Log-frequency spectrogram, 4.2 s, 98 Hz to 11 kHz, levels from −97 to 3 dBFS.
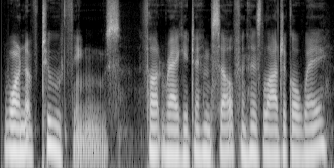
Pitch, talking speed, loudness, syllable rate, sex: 150 Hz, 170 wpm, -17 LUFS, 4.4 syllables/s, female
